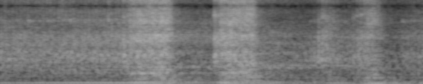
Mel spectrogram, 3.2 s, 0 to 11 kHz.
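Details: Cat 3126B diesel after HPOP (high-pressure oil pump) replacement, initial startup already cleared most misfiring and air: steady low idle with a few whooshing surges over it, no misfire or knocking; normal diesel idle.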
